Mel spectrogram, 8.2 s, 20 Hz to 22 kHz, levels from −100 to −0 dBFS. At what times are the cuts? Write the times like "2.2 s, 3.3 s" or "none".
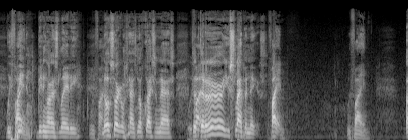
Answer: none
